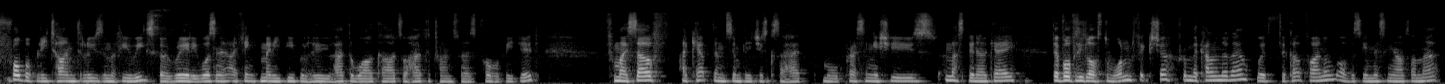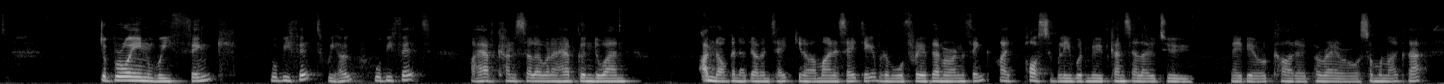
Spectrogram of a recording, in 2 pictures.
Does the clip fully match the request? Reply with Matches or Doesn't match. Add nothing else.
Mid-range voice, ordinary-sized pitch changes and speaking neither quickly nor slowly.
Doesn't match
